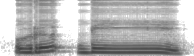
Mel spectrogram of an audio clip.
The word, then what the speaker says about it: ฤดู: สุด ท้าย นะ คะ ตัว รึ ที่ เรา ออก เสียง ว่า รึ นะ คะ เช่น คำ ว่า ฤทัย ฤดี ฤดู ก็ จะ สังเกต นะ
